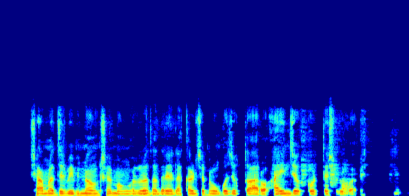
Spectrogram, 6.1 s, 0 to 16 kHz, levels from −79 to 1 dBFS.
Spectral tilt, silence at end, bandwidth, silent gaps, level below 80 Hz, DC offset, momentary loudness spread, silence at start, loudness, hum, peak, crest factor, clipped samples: -6.5 dB/octave; 0.15 s; 7.6 kHz; 5.78-5.83 s; -58 dBFS; under 0.1%; 6 LU; 0.45 s; -19 LUFS; none; -2 dBFS; 16 dB; under 0.1%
